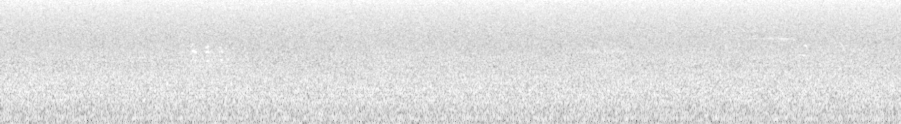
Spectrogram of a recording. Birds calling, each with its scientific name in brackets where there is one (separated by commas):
Hermit Thrush (Catharus guttatus)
